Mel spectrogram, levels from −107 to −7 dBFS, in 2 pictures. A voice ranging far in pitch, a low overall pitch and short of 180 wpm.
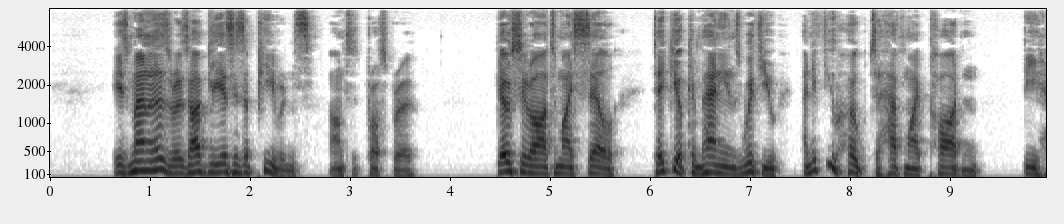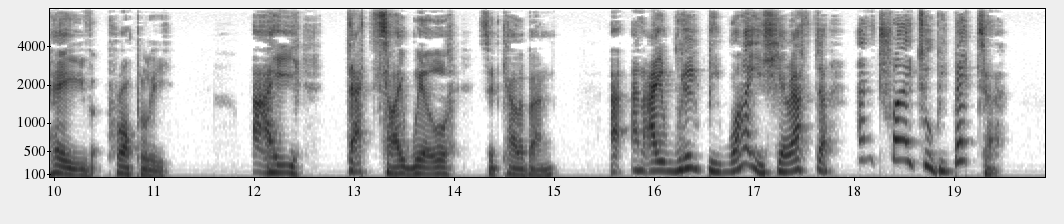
Yes: wide, 6.8 semitones; low, 125 Hz; average, 140 wpm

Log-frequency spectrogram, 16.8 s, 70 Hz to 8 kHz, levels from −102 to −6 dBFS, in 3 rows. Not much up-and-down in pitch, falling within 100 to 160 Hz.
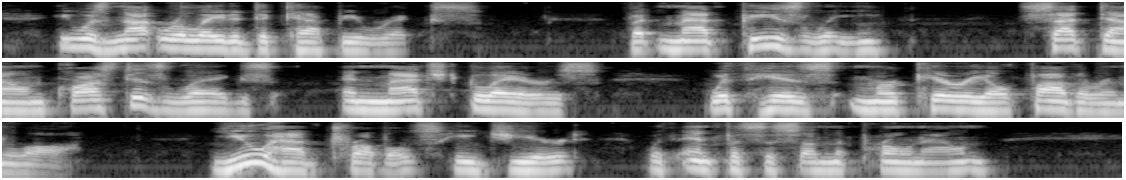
Yes: narrow, 2.2 semitones; medium, 140 Hz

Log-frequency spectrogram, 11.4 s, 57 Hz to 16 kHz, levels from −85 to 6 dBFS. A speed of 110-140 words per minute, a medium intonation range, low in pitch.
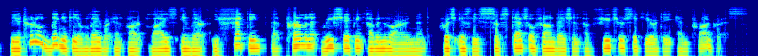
Yes: slow, 135 wpm; average, 4.5 semitones; low, 120 Hz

